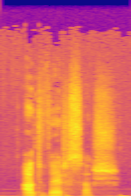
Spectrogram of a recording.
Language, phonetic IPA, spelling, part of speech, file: Polish, [adˈvɛrsaʃ], adwersarz, noun, Pl-adwersarz.ogg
